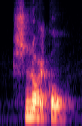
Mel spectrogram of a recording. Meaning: 1. snorkel (swimming gear, breathing tube) 2. submarine snorkel, snort
- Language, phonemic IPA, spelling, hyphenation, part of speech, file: Dutch, /ˈsnɔr.kəl/, snorkel, snor‧kel, noun, Nl-snorkel.ogg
